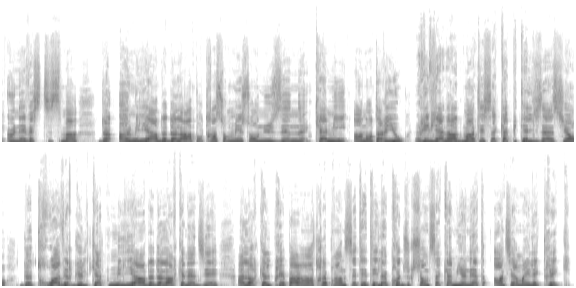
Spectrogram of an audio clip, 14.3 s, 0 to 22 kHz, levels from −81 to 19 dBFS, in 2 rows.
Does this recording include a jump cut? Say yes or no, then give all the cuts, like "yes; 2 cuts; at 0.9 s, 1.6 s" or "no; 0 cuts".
yes; 1 cut; at 5.1 s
